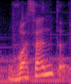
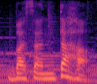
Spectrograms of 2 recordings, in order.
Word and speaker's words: वसंत: ऐसे ही वसंत या वसंतः और वसंतु जैसे शब्दों को बसंतः और बसंतर्तु लिखना और बोलना भी गलत है।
